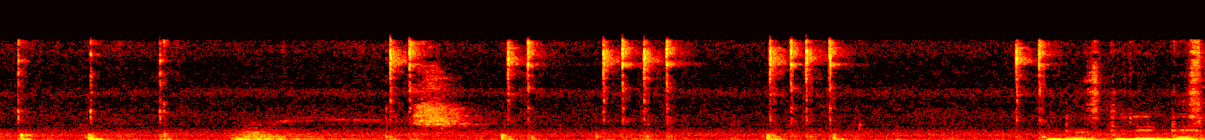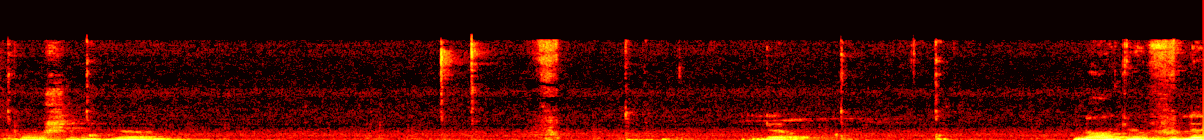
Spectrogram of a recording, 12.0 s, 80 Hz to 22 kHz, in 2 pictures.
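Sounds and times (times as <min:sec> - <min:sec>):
computer mouse clicks: 0:01.9 - 0:04.4, 0:05.1 - 0:05.3, 0:08.2 - 0:09.3.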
